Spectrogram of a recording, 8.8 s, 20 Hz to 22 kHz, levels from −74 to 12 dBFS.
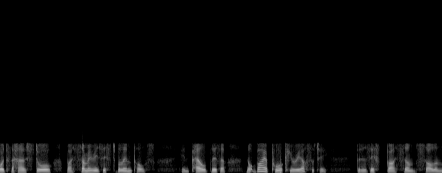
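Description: At 5.61 to 5.64 s, about 30 ms of speech went missing, consistent with a single lost packet, and the receiver concealed it by repeating the last pitch period. This packet loss with pitch repetition sounds like a brief held, slightly buzzy sustain before the telephone-band speech resumes.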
